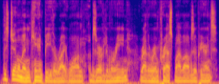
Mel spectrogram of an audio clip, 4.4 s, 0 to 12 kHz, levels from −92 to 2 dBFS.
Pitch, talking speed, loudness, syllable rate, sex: 90 Hz, 205 wpm, -17 LUFS, 7.0 syllables/s, male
